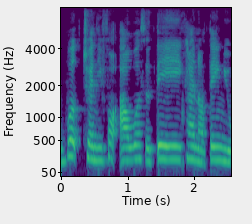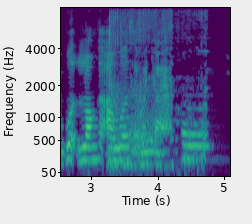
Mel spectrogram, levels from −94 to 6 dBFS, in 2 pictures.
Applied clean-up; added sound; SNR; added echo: classical method spectral subtraction.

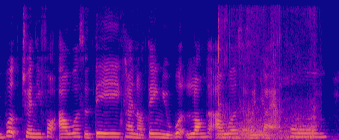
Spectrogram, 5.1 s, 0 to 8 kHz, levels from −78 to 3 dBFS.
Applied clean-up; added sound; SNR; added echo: none; Skateboard; 5 dB; none.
